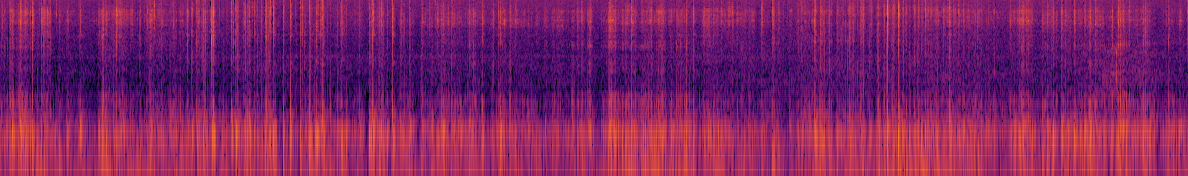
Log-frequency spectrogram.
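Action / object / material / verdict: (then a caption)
scrape / metal mesh microphone grille / metal mesh / none. Fingertips and nails of both hands scratch and tap the bare, hollow silver metal mesh grille of a condenser microphone. The result is a steady, dense rustle of scratching and soft thumps, heavy and muffled in the low end with almost no bright content, for the whole clip.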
